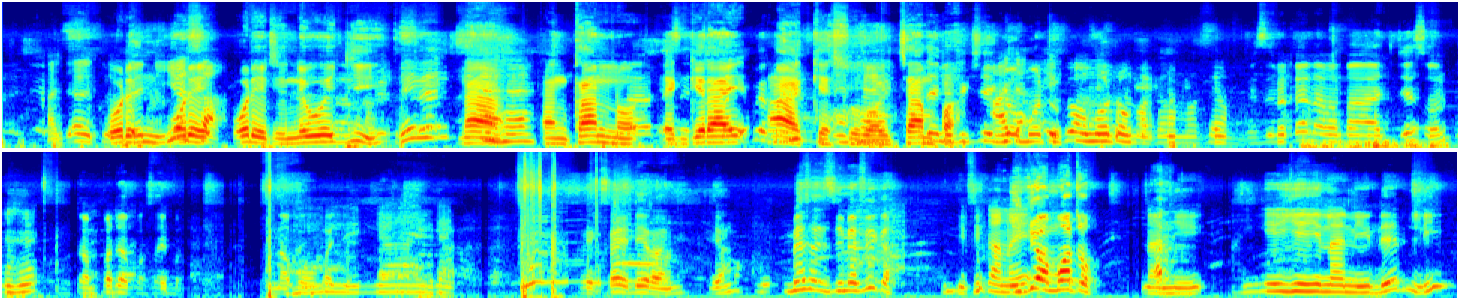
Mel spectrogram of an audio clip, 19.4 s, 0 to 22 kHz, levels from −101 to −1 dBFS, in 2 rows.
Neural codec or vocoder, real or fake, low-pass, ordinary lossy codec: none; real; none; none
